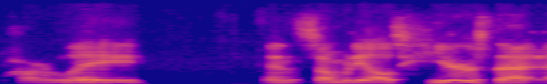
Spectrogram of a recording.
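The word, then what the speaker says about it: parler: so if i take p-a-r-l-e-r and i pronounce that parlay and somebody else hears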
